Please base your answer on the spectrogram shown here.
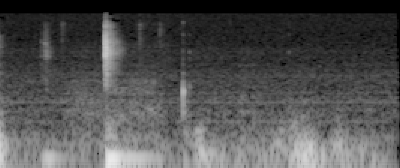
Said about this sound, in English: move my mouse, move my cursor over here like that.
